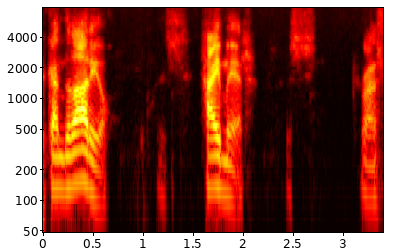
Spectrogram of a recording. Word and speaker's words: Jaime: right before it they acquired third baseman uh jamer candelario Jaime just trying to say it properly Jaime canelario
